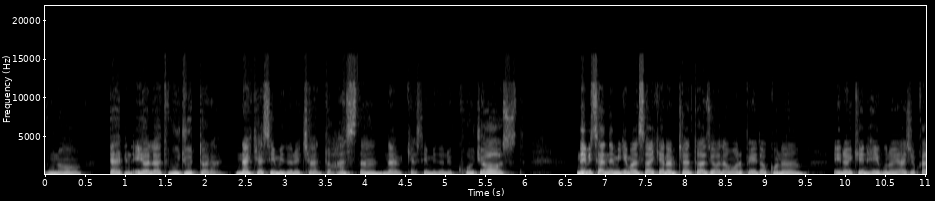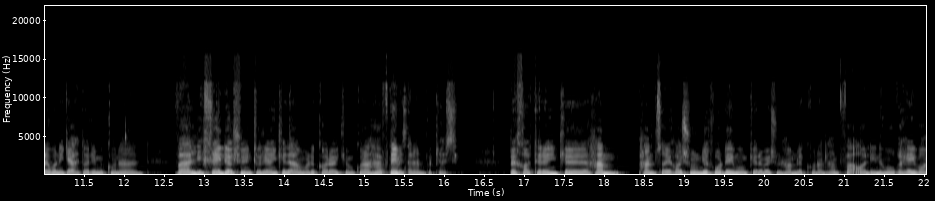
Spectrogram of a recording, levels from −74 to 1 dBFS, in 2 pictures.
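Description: At 0.95 to 1.01 s and 15.51 to 15.58 s, short concealed packet loss replaces about 40 ms of missing speech with extrapolated sound. It is heard as a brief smear, seen as blurred spectrogram harmonics, and the second gap adds roughly 10 ms.

Lost packets rebuilt from error correction at 0.99 to 1.05 s, 13.13 to 13.19 s, 14.25 to 14.31 s, 15.54 to 15.56 s and 16.53 to 16.55 s leave no gaps. Instead, rougher, noisier frames appear, with grainy spectrogram texture.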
